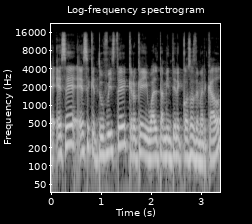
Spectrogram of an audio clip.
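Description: Speaking at a moderate pace with a western Mexican accent, a man uses a fairly high pitch, an animated tone and lively intonation. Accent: Mexican Spanish (western Mexico). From Guadalajara, Mexico. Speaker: streamer. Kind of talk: casual reaction chat. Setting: livestream.

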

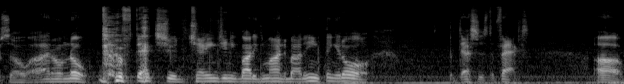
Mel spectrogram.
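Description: A man at a moderate pace, with big swings in loudness over light background noise. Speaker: sports fan vlogger. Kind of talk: casual commentary. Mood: relaxed, mildly opinionated. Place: home room. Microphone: phone near.

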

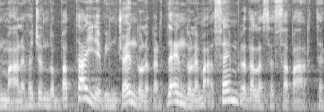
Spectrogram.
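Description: A somewhat breathy man at a fairly quick pace with lively intonation. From Sicily. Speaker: politician; candidate. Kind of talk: interview. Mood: earnest, persuasive. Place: studio. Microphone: handheld.

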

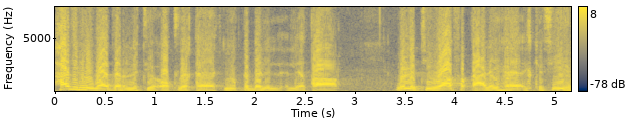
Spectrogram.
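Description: This man talks with lively intonation at a medium pitch. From Iraq. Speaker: politician from a parliamentary coalition. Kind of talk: televised political debate. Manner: animated. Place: studio.

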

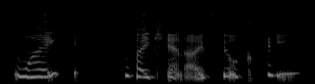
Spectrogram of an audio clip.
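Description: A female-sounding, put-on character voice comes out shaky at an extremely high pitch.

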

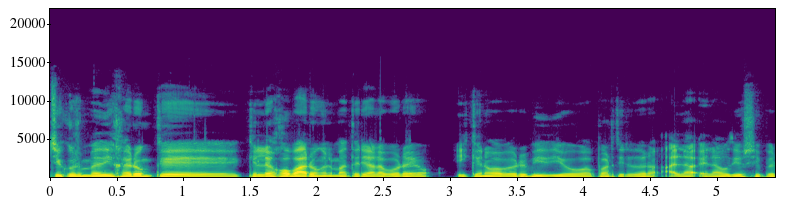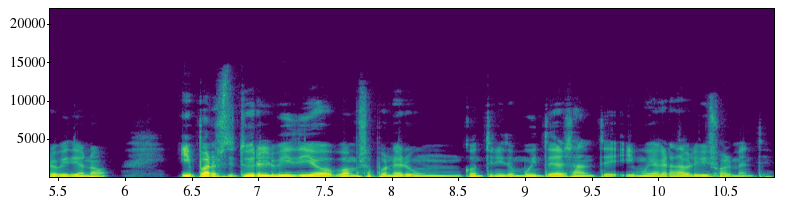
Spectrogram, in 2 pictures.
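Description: A man speaks with fairly even intonation and a dark, mellow tone. The background is quiet. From Andalusia, Spain. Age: 30s. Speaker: comedian. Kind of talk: comedic banter. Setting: studio. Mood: joking, playful. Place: studio. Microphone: studio mic.

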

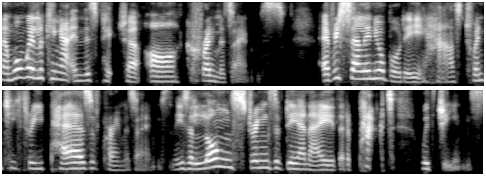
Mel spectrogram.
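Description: A woman speaks at a moderate pace with lively intonation, the sound dry with no echo and the background quiet. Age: 40s. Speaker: science writer and geneticist. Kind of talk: webinar talk. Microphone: webcam.

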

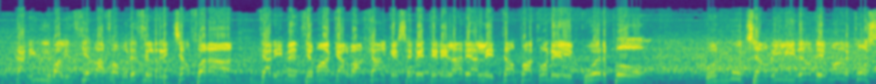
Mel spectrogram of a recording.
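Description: Over noticeable background noise, a high-pitched man speaks in a raised, projected voice at a fairly quick pace, his tone excited and animated. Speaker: football commentator. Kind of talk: live football commentary. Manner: fast, excited, animated play-by-play delivery; rapid-fire, clipped short phrases.

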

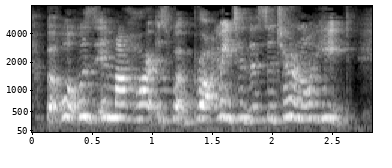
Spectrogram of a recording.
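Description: Over a quiet background with audible room echo, a woman speaks in a dramatic tone at an extremely high pitch. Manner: dramatic, earnest rhythmic delivery with rhyming cadence; direct pleading address to the listener, rising urgency. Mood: earnest, emotional. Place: home room. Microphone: camera far.

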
